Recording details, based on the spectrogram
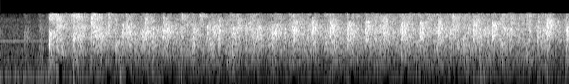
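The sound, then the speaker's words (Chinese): A crowd bursts into sustained applause after a brief quiet moment, many hands clapping densely and steadily at a consistent loud level for several seconds. “你要鼓掌呢，你就鼓一下子，你不能看大家不跟上嘛，你就停下来。”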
